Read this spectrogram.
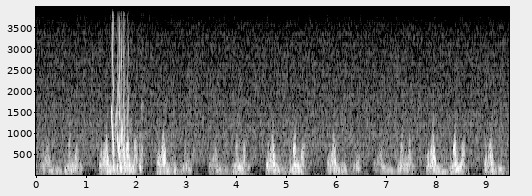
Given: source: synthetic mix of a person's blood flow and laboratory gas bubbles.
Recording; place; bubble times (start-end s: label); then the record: Doppler ultrasound of blood flow; precordium
1.47-1.94 s: bubbles
2.05-2.15 s: bubbles
From the record:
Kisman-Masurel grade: 213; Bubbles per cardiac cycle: several, 3 to 8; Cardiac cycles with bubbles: 1 to 10%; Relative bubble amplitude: loud (0.450 to 0.775); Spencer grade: 1 (occasional bubble signal discernible with the cardiac motion signal, with majority of cardiac periods free of bubbles); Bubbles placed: only in the low amplitude regions of the cardiac cycle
